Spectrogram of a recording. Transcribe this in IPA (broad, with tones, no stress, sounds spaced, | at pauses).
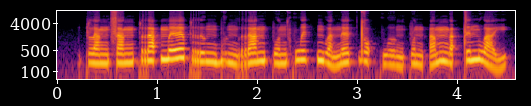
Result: p l a˧ ŋ s a˦˥ ŋ p r a˦˥ ʔ m ɛː˥˩ p r ɯ˧ ŋ b ɯ˨˩ ŋ r a˥˩ n p o˦˥ n k w e˥˩ k̚ ŋ u˩˦ a̯ n ɛː˦˥ k̚ d ɔ˨˩ ʔ k w ɤː˩˦ ŋ p o˨˩ n ʔ a˥˩ m ŋ a˦˥ ʔ t e˥˩ n w a˩˦ j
